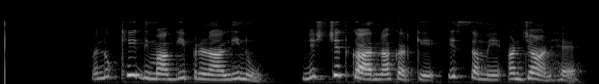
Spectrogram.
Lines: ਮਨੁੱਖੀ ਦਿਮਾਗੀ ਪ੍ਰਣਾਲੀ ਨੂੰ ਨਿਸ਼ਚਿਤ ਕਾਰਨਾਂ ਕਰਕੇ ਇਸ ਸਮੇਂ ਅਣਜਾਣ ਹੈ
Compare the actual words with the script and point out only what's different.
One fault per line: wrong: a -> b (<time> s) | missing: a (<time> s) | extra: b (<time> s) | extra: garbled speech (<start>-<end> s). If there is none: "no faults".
no faults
